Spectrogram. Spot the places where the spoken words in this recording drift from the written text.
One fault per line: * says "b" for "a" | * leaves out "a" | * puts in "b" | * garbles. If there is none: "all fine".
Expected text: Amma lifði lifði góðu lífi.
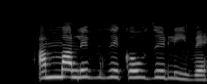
* leaves out "lifði"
